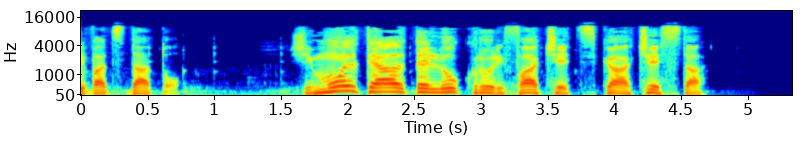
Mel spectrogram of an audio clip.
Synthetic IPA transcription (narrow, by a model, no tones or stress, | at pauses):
vat̪sʲd̪at̪o̞̰ | ʃimult̪e̞alt̪e̞lukɾurʲfat͡ʃe̞t̪sʲkaːt͡ʃe̞st̪a̰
